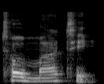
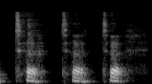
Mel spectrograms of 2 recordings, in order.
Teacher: o t do do inglês ele é mais aspirado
